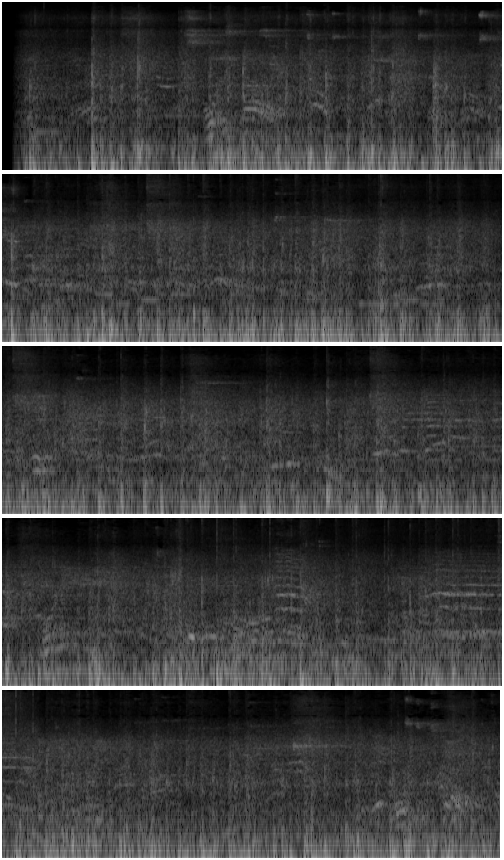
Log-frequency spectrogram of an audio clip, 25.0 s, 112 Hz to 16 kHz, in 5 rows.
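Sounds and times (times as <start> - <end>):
basketballs bouncing on hardwood: 0.2 - 24.9
voices of children and adults: 1.5 - 24.9.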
